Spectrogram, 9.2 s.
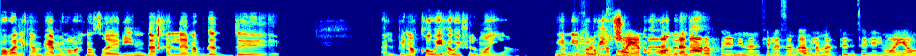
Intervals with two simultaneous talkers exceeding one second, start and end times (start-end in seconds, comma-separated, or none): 5.5-7.1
